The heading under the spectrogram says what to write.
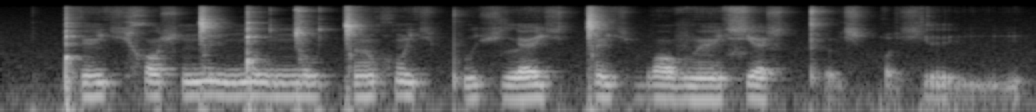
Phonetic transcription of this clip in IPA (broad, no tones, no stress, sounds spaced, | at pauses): ǃʰ ẽ ç x ɔ ɬ ŋ͡ǀ i ŋ͡ǃ u ŋ͡ǀ u ǀ ə̃ χʷ ẽ ç pʼ u ç l ɛ ç ǀ ɛ̃ ç b ɔ v ɛ̃ ɕ ɛ ɬ tʼ ə̰ ç qʷ ə̰ ç r ḭ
